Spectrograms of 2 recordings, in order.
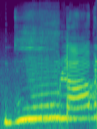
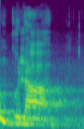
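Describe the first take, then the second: First: गुलाब with the first vowel stretched, "gooo-laab"; wrong long vowel. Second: गुलाब quick and low with a short u; गुलाब softer, no stretch on the first syllable; correct short vowel. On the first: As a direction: drag the u in गुलाब. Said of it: "गुलाब नहीं बोलते हो". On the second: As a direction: say गुलाब lightly as "gu-laab". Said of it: "आप क्या बोलते हो". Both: Shown as a demonstration.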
